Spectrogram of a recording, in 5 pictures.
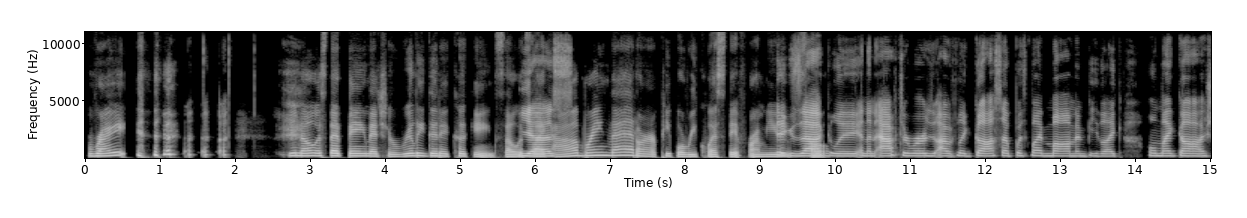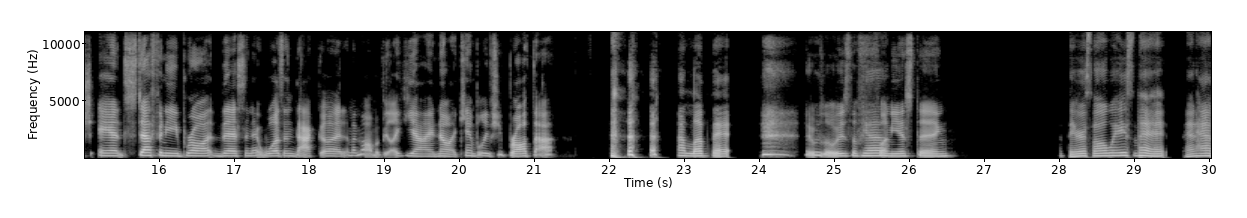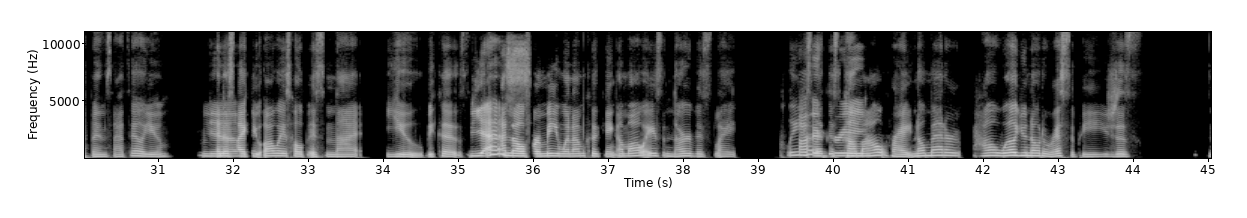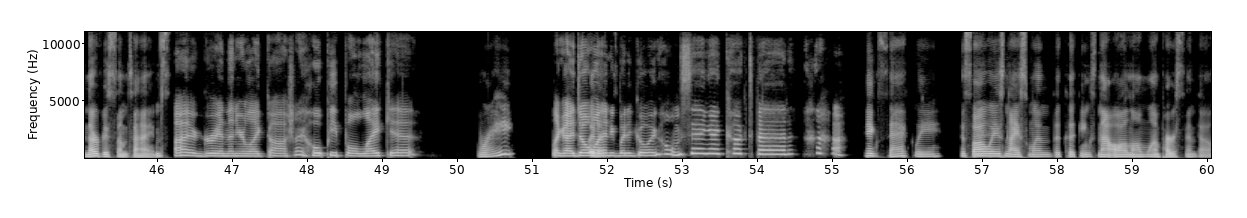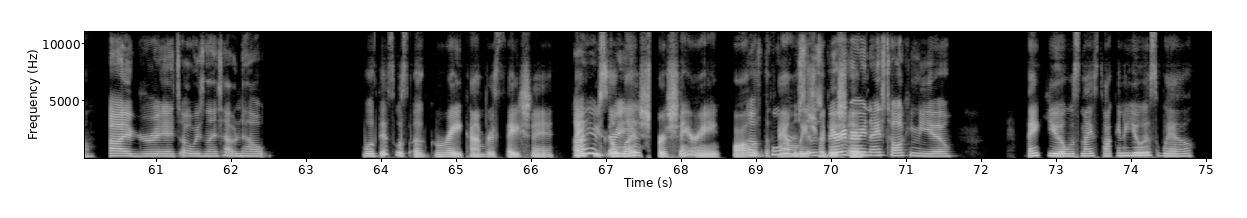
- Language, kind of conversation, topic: English, unstructured, Which family traditions do you want to carry forward?
- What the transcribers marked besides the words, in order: tapping; chuckle; stressed: "Exactly"; chuckle; laughing while speaking: "Yes"; put-on voice: "saying I cooked, bad"; chuckle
